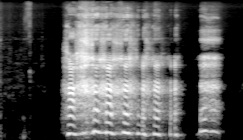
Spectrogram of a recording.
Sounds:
Laughter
